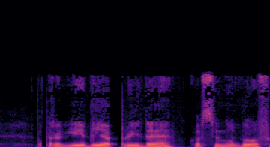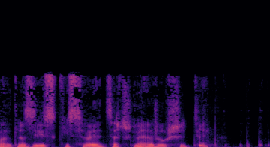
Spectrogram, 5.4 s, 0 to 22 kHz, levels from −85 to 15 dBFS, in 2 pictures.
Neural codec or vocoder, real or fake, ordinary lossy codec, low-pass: codec, 24 kHz, 1.5 kbps, HILCodec; fake; MP3, 48 kbps; 10.8 kHz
